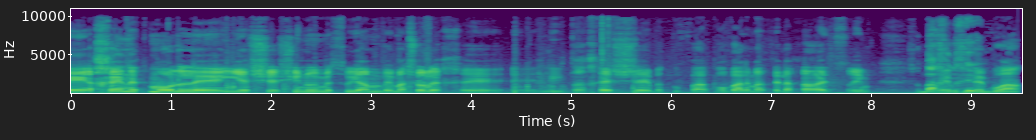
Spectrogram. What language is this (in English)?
Hebrew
